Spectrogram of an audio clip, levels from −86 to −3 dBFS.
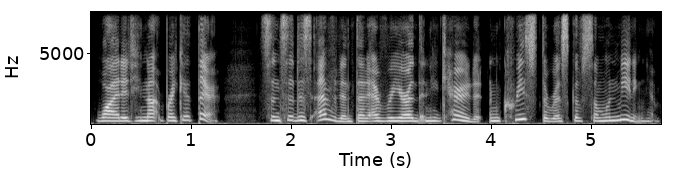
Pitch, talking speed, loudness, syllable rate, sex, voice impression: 245 Hz, 265 wpm, -17 LUFS, 7.3 syllables/s, female, feminine, adult-like, tensed, unique, slightly intense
